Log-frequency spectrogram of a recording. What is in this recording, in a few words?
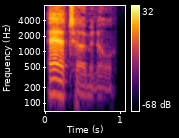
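"air terminal", British English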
